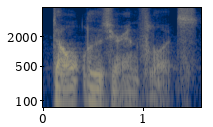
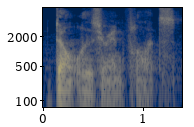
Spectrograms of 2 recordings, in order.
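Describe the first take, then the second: First: Soft plea. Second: Softer, lower plea. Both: Acted. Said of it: "repeated closing exhortation".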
